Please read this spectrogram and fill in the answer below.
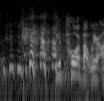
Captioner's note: both laughs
